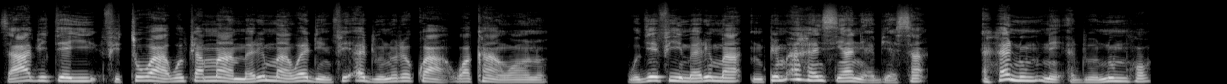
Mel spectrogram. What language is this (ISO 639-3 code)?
aka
